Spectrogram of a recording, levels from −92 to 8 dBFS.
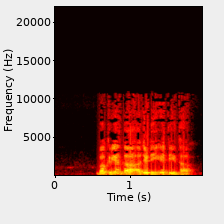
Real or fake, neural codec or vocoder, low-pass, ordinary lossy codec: real; none; 10.8 kHz; MP3, 48 kbps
